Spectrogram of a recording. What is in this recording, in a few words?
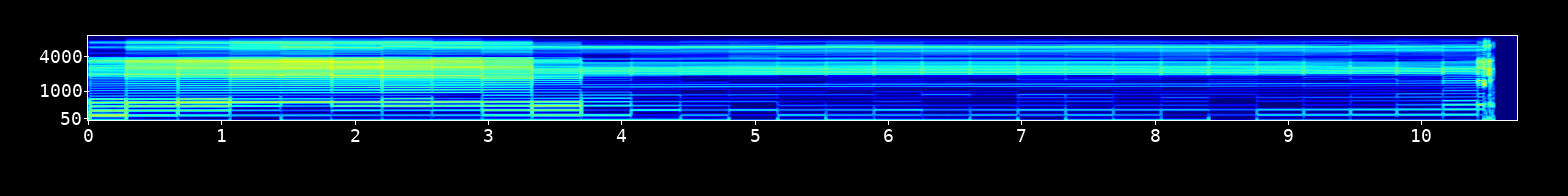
speech PSOLA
